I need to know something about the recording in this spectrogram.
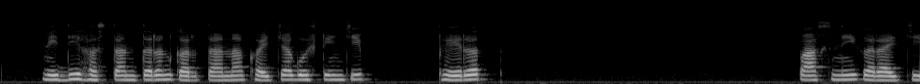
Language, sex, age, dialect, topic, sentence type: Marathi, female, 25-30, Southern Konkan, banking, question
